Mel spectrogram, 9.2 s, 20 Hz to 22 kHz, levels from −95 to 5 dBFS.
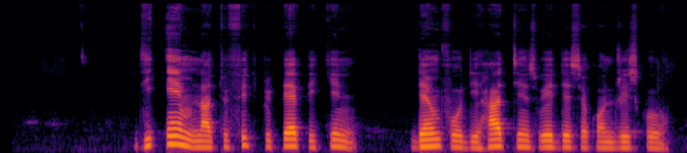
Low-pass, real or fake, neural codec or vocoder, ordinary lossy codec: none; real; none; none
